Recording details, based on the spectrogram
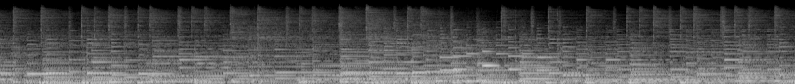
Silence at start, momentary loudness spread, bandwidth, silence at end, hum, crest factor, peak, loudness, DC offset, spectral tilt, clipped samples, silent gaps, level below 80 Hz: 0 s; 4 LU; 17 kHz; 0 s; none; 14 dB; -4 dBFS; -20 LUFS; under 0.1%; -6 dB/octave; under 0.1%; none; -30 dBFS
